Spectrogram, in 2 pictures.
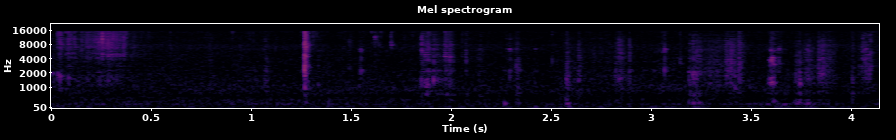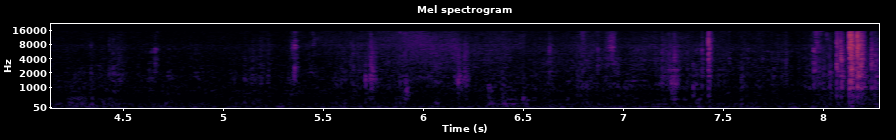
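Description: A person biting into and chewing a Muscletech Nitro Tech Crunch protein bar with crunchy pieces on its coating: faint, scattered crunching and mouth clicks, with a brief louder sound near the end.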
